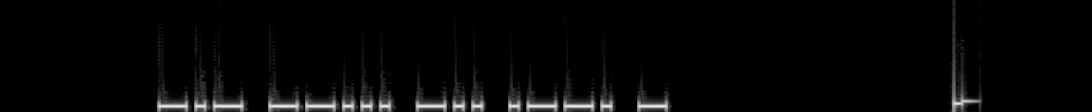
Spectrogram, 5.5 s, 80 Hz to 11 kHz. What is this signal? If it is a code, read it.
Morse code, heard as a keyed tone, about 25 wpm, 700 Hz. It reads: K7DPT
